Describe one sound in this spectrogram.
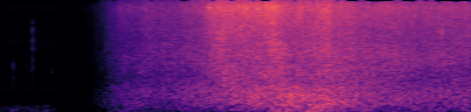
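Water splashes and churns as a swimmer kicks with a fin.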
